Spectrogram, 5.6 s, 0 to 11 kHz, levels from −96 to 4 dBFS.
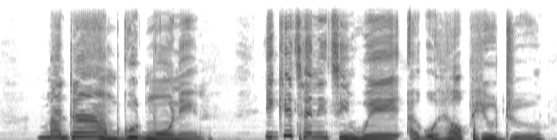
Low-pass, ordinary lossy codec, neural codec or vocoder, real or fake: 9.9 kHz; Opus, 64 kbps; none; real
